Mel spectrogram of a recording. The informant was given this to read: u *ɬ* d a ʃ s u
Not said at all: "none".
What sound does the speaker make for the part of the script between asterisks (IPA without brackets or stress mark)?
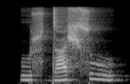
ɬ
